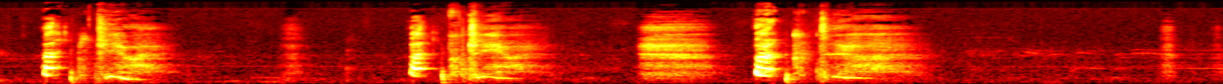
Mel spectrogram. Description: This is what happens if you drop and smash your pepper pot! Started recording these after clearing up the mess......... i was then in a mess!!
